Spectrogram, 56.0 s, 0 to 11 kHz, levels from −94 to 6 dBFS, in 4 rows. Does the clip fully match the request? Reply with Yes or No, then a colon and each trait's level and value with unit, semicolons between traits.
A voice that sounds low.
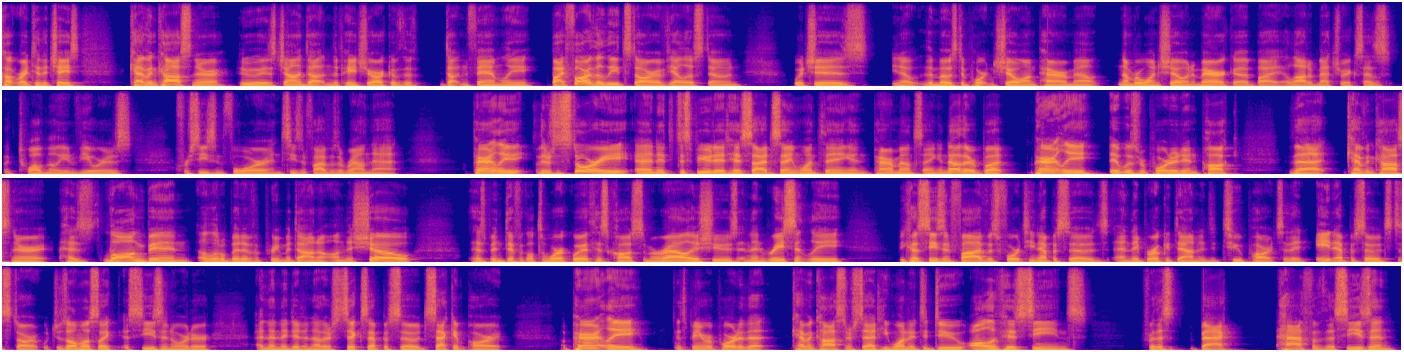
Yes: low, 120 Hz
